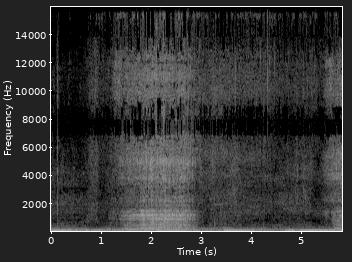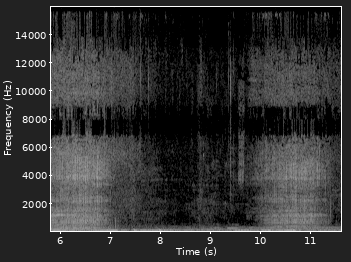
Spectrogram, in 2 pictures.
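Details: Man snoring: loud, rattling snores on each in-breath, about three in twelve seconds, over a low steady hum; heavy snoring.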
